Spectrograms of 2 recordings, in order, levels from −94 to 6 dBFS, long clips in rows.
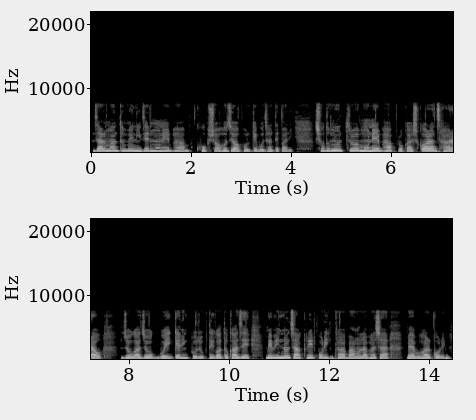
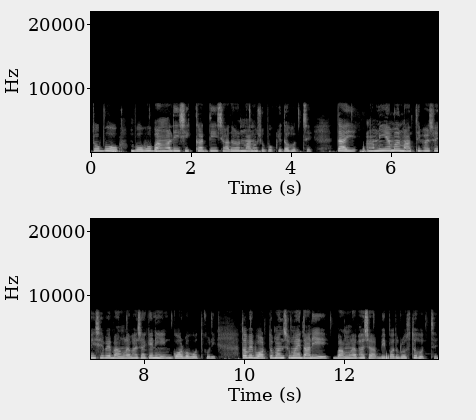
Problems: background sounds at intervals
